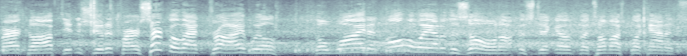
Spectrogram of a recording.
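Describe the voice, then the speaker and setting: Over noticeable background noise, a man uses a raised, projected voice at high pitch, with an animated tone, ordinary pitch variation and very even loudness. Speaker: radio play-by-play announcer. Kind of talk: live sports commentary. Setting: radio broadcast from the arena. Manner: fast, rhythmic, animated play-by-play delivery.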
